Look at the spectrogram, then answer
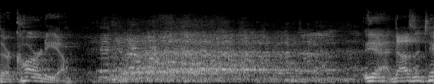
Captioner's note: audience Laughing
